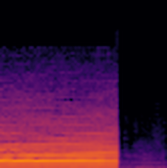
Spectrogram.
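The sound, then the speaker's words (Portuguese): A single loud air horn blast: a steady, bright harmonic tone held for just over a second, then cut off abruptly, leaving near silence. “acho que merece a buzina depois dessa”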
